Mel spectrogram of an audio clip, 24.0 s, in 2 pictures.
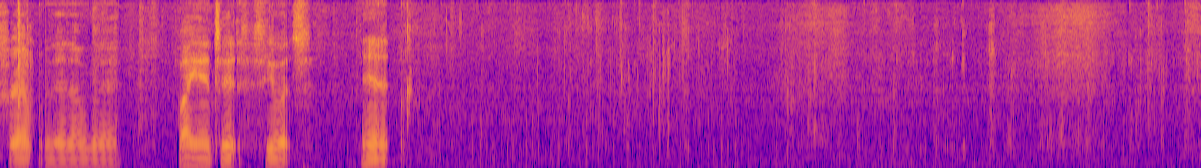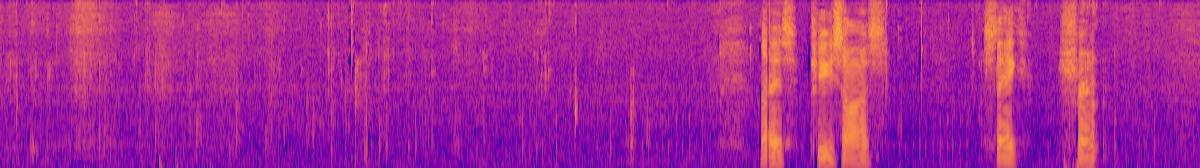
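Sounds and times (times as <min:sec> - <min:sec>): person chewing food: 0:03.1 - 0:19.6, 0:20.8 - 0:24.0
mouth clicks: 0:03.8 - 0:19.6.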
